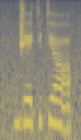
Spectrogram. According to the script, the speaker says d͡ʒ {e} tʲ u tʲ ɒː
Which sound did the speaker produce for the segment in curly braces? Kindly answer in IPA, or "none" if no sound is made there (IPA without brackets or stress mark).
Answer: eː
